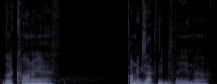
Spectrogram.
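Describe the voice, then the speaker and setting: A man casually commenting on the game he is playing. His voice sits fairly low and is soft-edged and mellow, with a close, dry sound. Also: measured pace, dry recording. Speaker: game streamer commenting on gameplay.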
